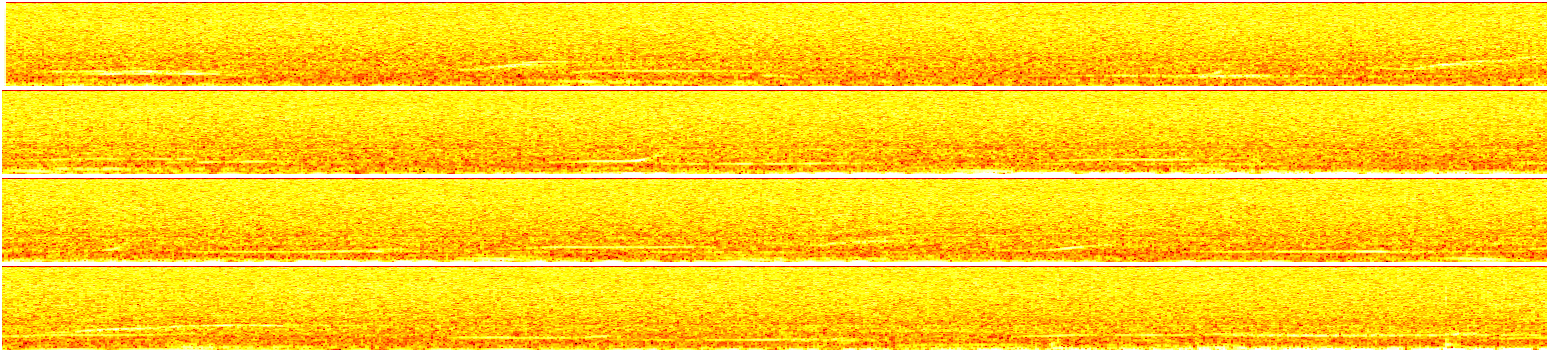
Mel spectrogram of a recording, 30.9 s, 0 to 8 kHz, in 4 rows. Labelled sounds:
7.3	7.8	humpback whale, 0.80 to 1.1 kHz
19.9	20.1	humpback whale, 0.80 to 0.93 kHz

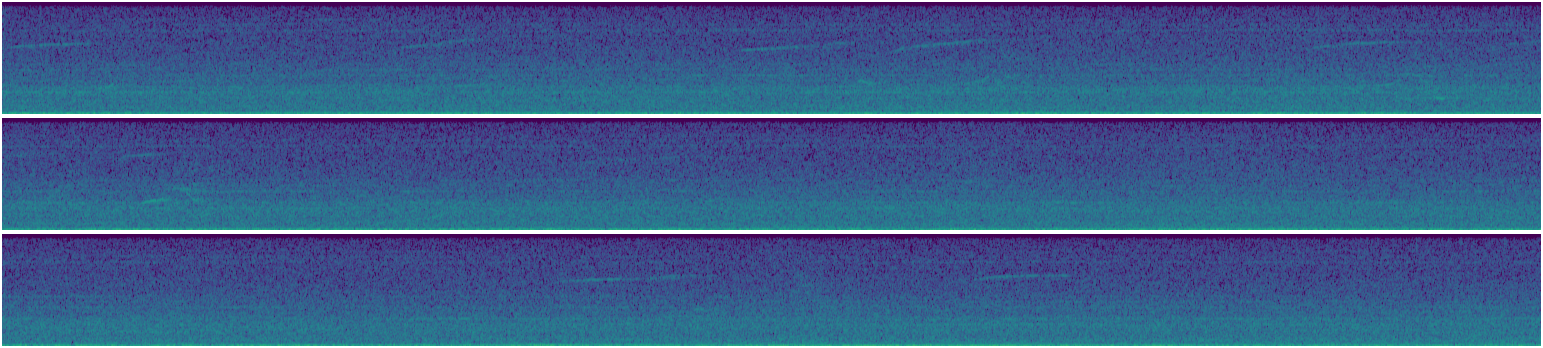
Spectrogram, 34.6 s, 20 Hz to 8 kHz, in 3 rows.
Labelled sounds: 0.0	0.6	killer whale, 4.7 to 5.1 kHz
5.5	6.0	killer whale, 4.5 to 4.8 kHz
6.7	7.4	killer whale, 4.5 to 5.3 kHz
9.8	10.4	killer whale, 4.7 to 5.2 kHz
12.5	13.1	killer whale, 2.0 to 3.3 kHz
30.4	30.9	killer whale, 4.8 to 6.0 kHz

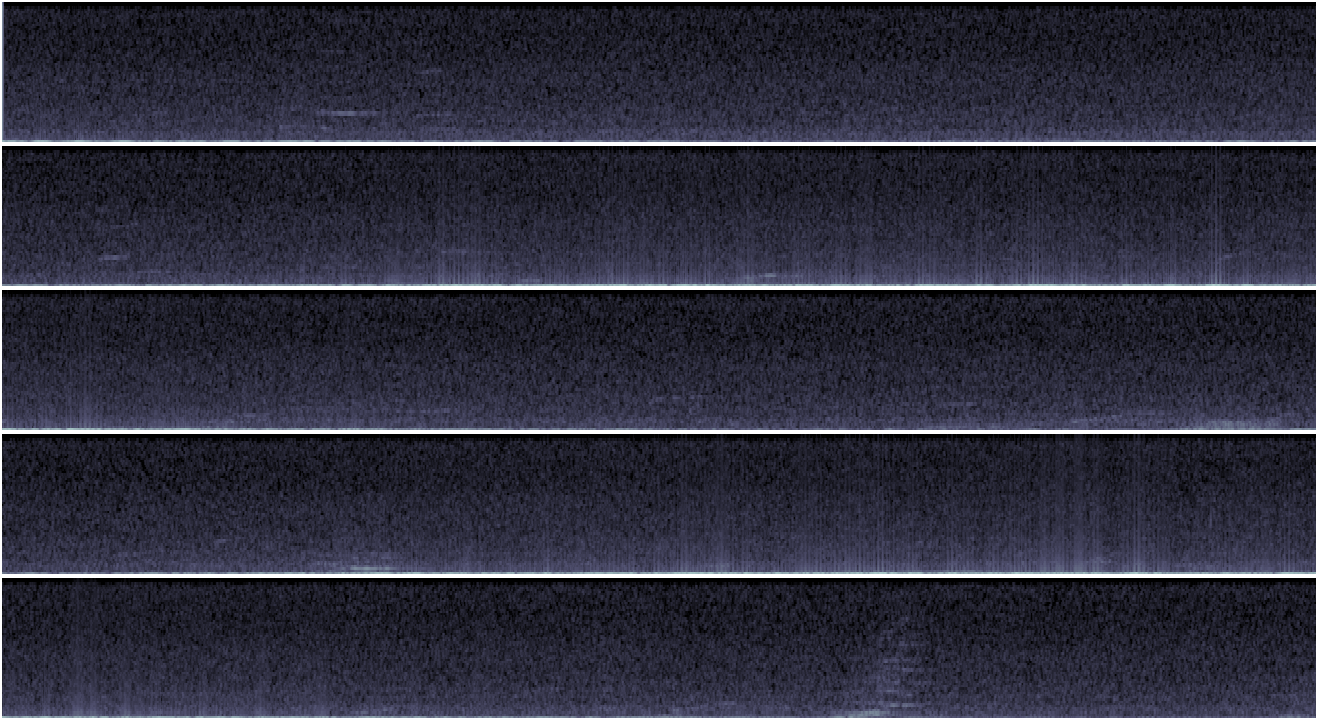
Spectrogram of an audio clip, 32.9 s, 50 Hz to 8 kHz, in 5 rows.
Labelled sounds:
1.6	1.9	humpback whale, 1.6 to 1.9 kHz
18.8	19.0	humpback whale, 1.0 to 1.1 kHz
30.7	31.0	humpback whale, 0.80 to 0.99 kHz

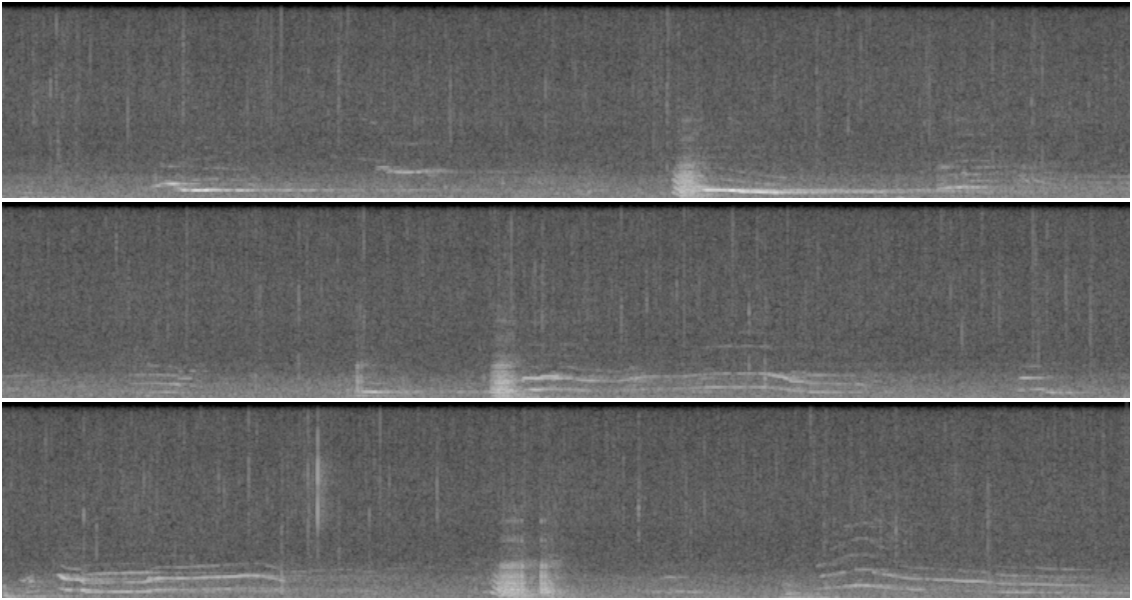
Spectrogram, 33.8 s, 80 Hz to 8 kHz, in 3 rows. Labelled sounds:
3.7	4.5	humpback whale, 0.94 to 2.5 kHz
12.8	13.1	humpback whale, 0.97 to 1.1 kHz
16.2	16.5	croaking sound likely from a nearby submerged object, 1.3 to 1.6 kHz
16.5	17.9	humpback whale, 0.78 to 1.2 kHz
18.3	19.4	humpback whale, 0.78 to 2.3 kHz
21.5	21.8	humpback whale, 0.84 to 1.0 kHz
23.1	25.5	humpback whale, 0.78 to 1.5 kHz
27.7	28.0	croaking sound likely from a nearby submerged object, 1.4 to 1.7 kHz
30.8	32.9	humpback whale, 0.78 to 2.6 kHz

